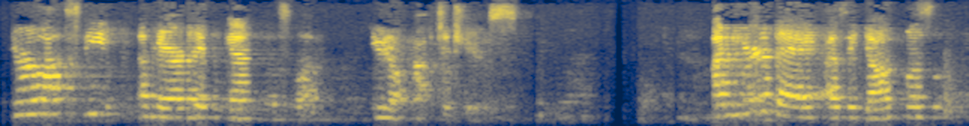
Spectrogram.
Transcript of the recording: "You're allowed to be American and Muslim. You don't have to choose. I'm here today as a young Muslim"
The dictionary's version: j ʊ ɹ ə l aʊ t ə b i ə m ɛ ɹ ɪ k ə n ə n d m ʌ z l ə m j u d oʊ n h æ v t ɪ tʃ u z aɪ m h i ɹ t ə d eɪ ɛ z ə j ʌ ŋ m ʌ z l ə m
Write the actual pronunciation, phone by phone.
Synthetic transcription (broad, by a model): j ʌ ɹ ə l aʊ s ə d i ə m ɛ ɹ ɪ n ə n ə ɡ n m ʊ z l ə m j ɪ d oʊ n h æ f t ɪ tʃ u z aɪ m h i ɹ t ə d eɪ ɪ z ə j ʌ ŋ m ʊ z l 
